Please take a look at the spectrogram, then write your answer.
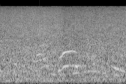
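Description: Constant rushing roar of a waterfall in a rainforest exhibit at the National Aquarium in Baltimore, loud and close, with a faint tonal sweep mixed in.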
